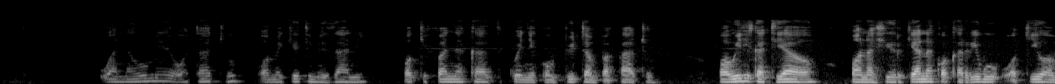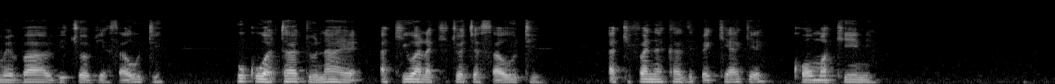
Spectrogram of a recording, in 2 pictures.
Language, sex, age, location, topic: Swahili, male, 25-35, Nairobi, education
